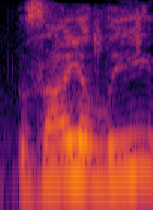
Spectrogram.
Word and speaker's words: Xia Li: Also, Xia Li, that's how you say her name.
